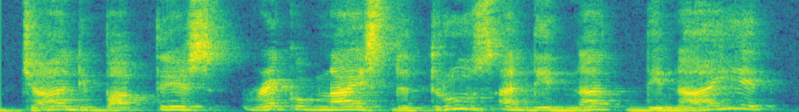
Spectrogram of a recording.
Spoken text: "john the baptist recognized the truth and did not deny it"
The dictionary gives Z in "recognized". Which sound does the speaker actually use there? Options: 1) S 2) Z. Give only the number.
1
